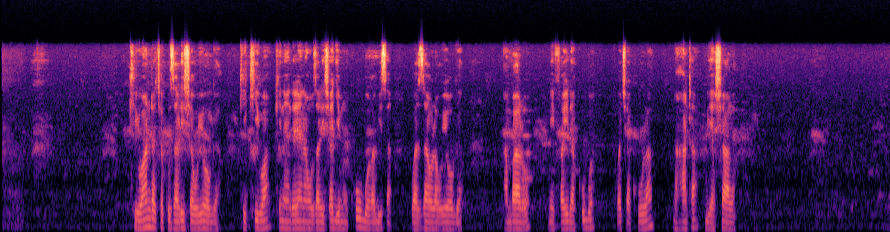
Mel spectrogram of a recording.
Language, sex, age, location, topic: Swahili, male, 18-24, Dar es Salaam, agriculture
